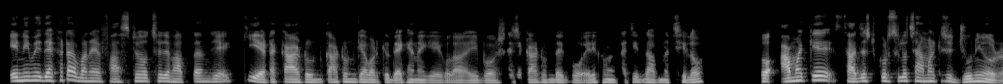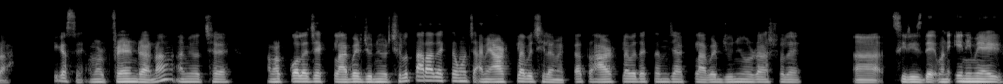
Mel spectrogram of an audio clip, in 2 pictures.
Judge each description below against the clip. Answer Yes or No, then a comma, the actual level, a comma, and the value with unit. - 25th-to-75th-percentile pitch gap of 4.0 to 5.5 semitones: No, average, 3.2 semitones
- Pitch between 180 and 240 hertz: No, low, 125 Hz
